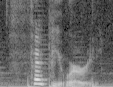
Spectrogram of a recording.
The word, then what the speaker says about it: February: But in everyday speech, most native speakers simplify it to February. And here's what's happening. The first syllable, Feb, is emphasized and clear. Next up, the R is silent, making the second part sound like February.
